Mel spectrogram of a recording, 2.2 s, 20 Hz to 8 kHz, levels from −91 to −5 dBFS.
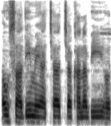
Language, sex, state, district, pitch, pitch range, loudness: Chhattisgarhi, male, Chhattisgarh, Rajnandgaon, 125 Hz, 120-130 Hz, -15 LUFS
